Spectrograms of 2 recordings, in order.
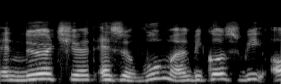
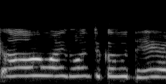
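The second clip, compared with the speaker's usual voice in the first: mock weepy, high, sobbing, tearful crying voice; 9 semitones higher than usual. The speaker retells how friends, lying there after labor, were crying, imitating someone crying. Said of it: "they were crying like".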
